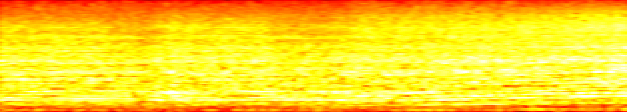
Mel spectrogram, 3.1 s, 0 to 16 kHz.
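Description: Motorcycle engine screaming at high revs with rear-wheel spin off the line at a race start in MotoGP 19, a continuous loud whine with a gradually rising pitch, no talking.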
